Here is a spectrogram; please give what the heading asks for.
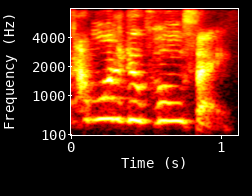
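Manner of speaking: put-on high, eager little-kid plea; a kid pleading to do forms, high and eager; childlike eager voice. Voicing younger self.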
